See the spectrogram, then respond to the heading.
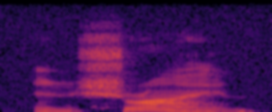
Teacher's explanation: A post-alveolar nasal is found in the word enshrine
